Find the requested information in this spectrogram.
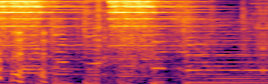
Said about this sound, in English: Oh, hey, someone's calling on the picture phone.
